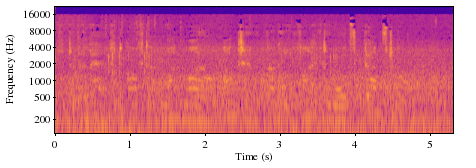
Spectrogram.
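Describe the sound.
A synthesized satnav voice gives a short route instruction to leave the motorway over the steady, loud rumble of a car with a 204 PS four-cylinder turbo engine cruising at speed on a motorway, the road and engine noise dominating throughout.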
